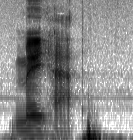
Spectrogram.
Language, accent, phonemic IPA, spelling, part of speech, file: English, US, /ˈmeɪhæp/, mayhap, adverb, En-us-mayhap.ogg
- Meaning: Maybe; perhaps; possibly; perchance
